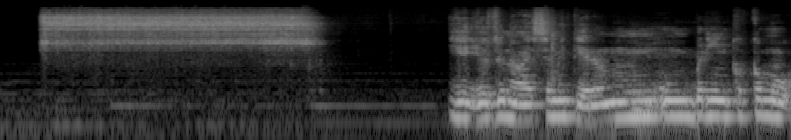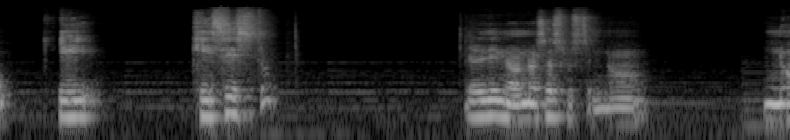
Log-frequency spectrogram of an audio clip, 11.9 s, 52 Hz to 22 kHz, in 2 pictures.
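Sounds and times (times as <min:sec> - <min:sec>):
unplugged steam iron hissing in a walk-in closet: 0:00.3 - 0:02.5
speech: 0:03.4 - 0:06.7, 0:07.4 - 0:08.1, 0:09.4 - 0:10.9, 0:11.6 - 0:11.8.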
